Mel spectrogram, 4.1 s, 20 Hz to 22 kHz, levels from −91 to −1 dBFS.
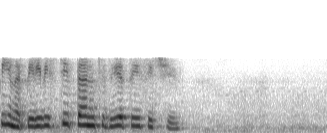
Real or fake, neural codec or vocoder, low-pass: fake; codec, 16 kHz, 1.1 kbps, Voila-Tokenizer; 3.6 kHz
